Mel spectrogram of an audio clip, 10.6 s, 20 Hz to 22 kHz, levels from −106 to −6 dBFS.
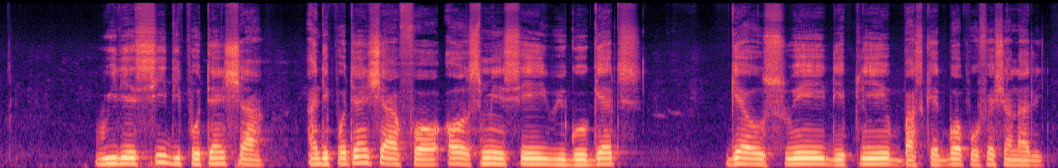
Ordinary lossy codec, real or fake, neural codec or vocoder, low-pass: none; real; none; none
